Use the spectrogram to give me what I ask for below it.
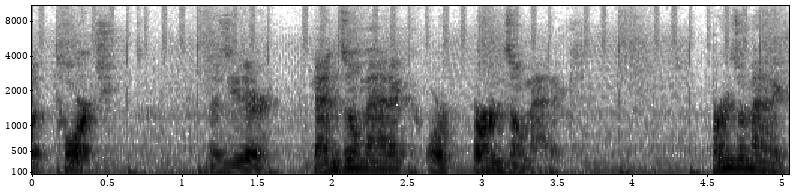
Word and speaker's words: Bernzomatic: We still get emails, people pronounce it wrong. Weird. That's very strange. So to you, it's always been BERNZOMATIC, but for some reason, stupid people call it BENZOMATIC?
